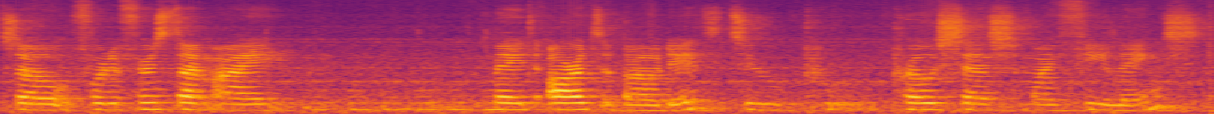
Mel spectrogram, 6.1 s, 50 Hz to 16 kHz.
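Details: 26-year-old woman who has stuttered since early childhood: effortless as a child, covert stuttering at ages 11–15, now more struggled. She speaks at a keynote on stuttering and OCD. Stuttering.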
